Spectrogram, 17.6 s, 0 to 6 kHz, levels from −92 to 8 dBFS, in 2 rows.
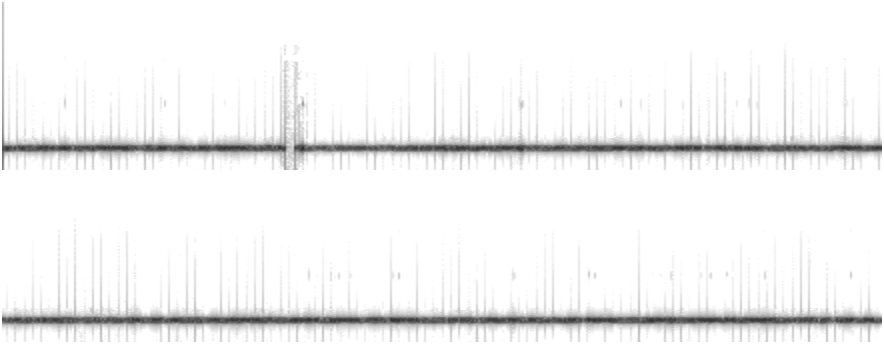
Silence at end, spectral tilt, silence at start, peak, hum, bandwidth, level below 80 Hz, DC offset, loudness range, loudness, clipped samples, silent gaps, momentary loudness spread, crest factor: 0 s; -6 dB/octave; 0 s; -4 dBFS; none; 1.3 kHz; -80 dBFS; under 0.1%; 2 LU; -21 LUFS; under 0.1%; none; 5 LU; 16 dB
